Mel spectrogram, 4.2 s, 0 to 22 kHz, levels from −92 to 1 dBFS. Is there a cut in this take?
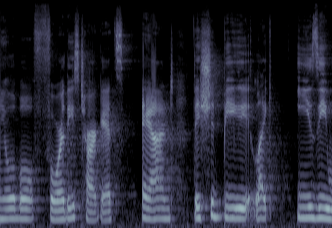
yes; 1 cut; at 1.6 s

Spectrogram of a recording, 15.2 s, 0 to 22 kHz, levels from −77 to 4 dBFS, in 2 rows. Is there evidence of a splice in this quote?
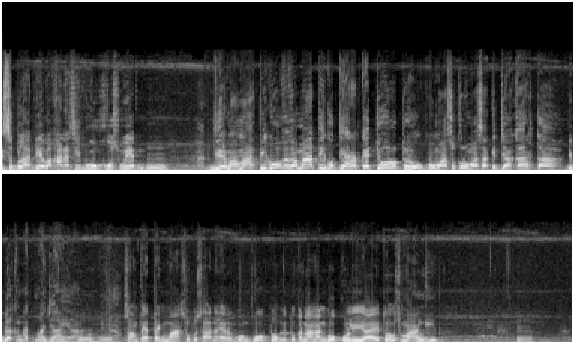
no; 0 cuts

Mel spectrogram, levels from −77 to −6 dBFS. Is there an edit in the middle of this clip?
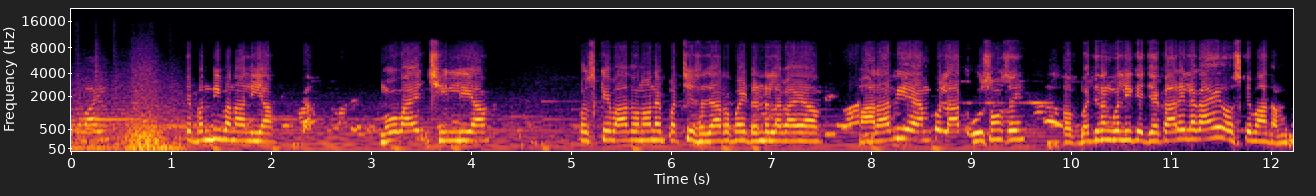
no; 0 cuts

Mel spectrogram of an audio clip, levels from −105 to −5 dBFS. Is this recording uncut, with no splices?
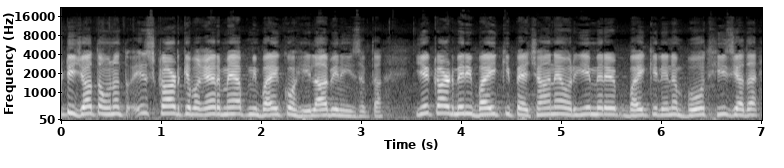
yes; 0 cuts

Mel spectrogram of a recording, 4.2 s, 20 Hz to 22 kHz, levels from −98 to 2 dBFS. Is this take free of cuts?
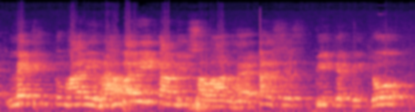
no; 1 cut; at 2.6 s

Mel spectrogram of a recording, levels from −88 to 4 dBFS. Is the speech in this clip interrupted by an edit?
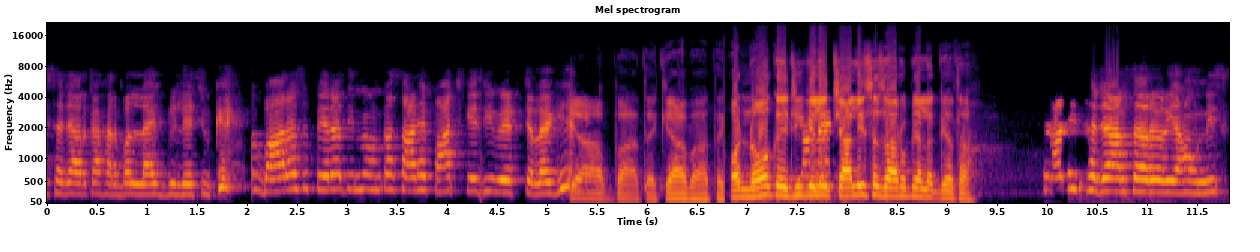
yes; 2 cuts; at 2.1 s, 6.8 s

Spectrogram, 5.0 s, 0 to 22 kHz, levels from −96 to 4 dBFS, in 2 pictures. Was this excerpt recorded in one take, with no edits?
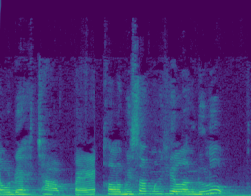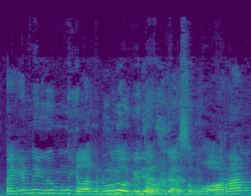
no; 2 cuts; at 0.9 s, 3.9 s

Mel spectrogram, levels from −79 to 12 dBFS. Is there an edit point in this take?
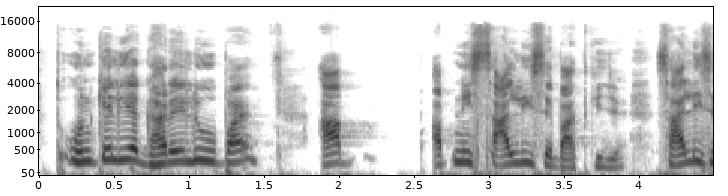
no; 0 cuts

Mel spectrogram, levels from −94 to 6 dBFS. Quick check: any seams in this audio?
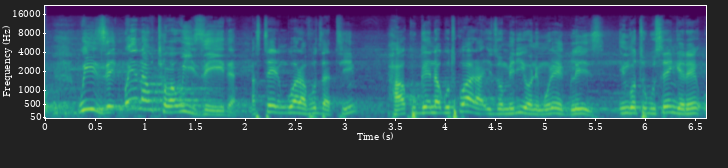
yes; 1 cut; at 2.1 s

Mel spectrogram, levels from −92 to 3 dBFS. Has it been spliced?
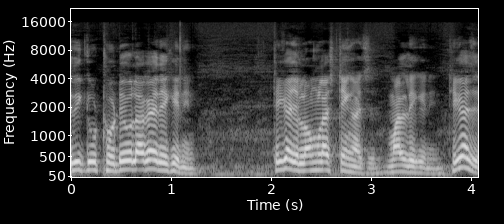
no; 0 cuts

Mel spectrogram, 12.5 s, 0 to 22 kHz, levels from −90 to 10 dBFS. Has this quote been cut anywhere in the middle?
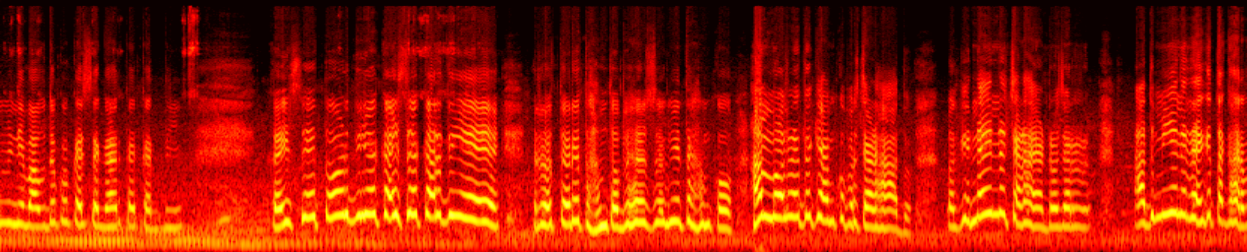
no; 0 cuts

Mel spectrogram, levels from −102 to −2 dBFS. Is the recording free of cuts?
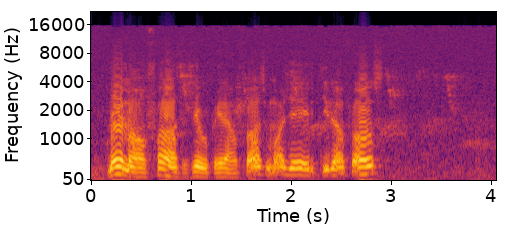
yes; 0 cuts

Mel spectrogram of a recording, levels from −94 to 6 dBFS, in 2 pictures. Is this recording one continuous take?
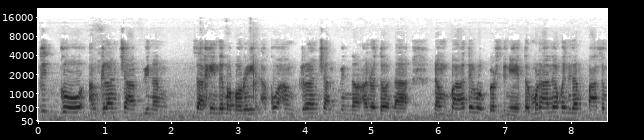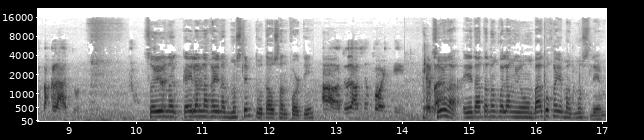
yes; 0 cuts

